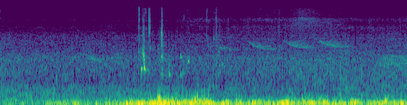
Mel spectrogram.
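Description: Water splashes softly as a fish slips back into a river.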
